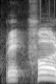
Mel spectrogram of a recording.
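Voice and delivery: Prefer with a long, weighted FER; stress on last syllable. Shown as a demonstration. Teacher recalling the stressed example, prefer stressed on FER. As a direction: push the second syllable, pre-FER. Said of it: "যেমন বলেছিলাম".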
